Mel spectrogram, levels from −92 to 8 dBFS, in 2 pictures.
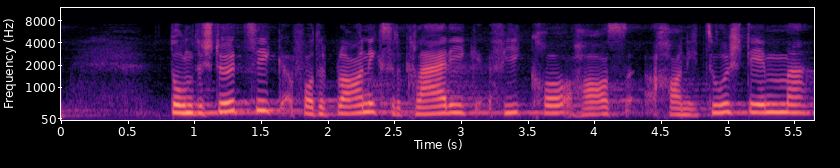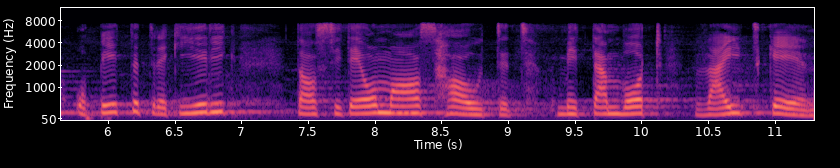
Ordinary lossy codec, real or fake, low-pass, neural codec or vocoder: none; real; 7.2 kHz; none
